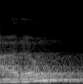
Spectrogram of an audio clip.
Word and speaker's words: Arão: Josué, Arão, tem 2 As no começo, então a gente duplica o A, a pronúncia dele.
